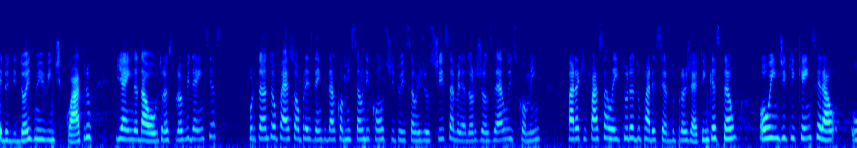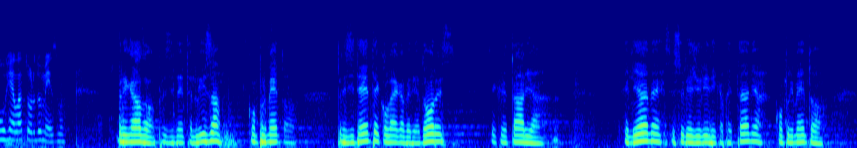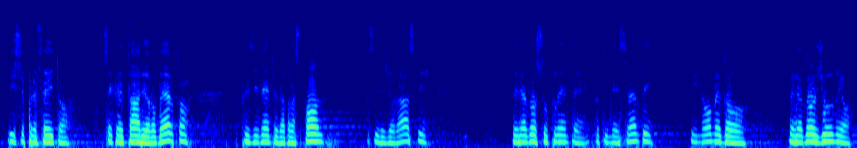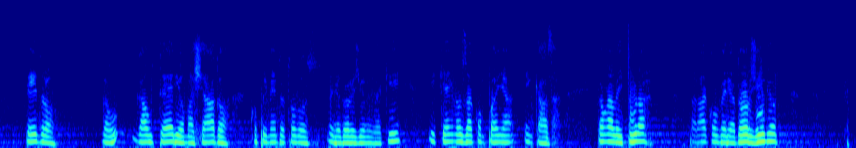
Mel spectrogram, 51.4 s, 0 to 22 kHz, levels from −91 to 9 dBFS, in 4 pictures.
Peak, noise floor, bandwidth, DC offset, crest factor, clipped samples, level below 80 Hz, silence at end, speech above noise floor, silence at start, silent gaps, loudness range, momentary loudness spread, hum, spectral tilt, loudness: -28 dBFS; -80 dBFS; 11 kHz; under 0.1%; 20 dB; under 0.1%; -74 dBFS; 0.1 s; 34 dB; 0 s; none; 11 LU; 17 LU; none; -8 dB/octave; -47 LUFS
